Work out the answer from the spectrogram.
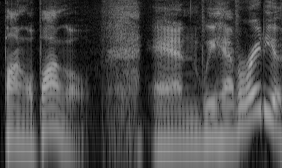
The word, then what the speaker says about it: Pago Pago: the capital city there it looks like it's spelled pago pago but in samoan it's pronounced pangopango and we have a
